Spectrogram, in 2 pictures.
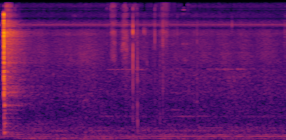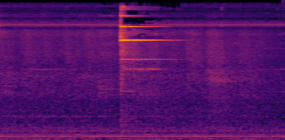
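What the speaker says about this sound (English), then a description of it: "Oh, I love that chime." A Westinghouse traction elevator at Farish Hall in Houston gives one bright, ringing arrival chime. It sounds once, clear and close, over a steady low hum and faint shuffling.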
